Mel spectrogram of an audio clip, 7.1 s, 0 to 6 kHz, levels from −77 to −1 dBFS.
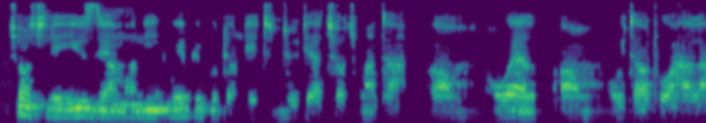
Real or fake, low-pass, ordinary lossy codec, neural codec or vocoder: real; 5.4 kHz; none; none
